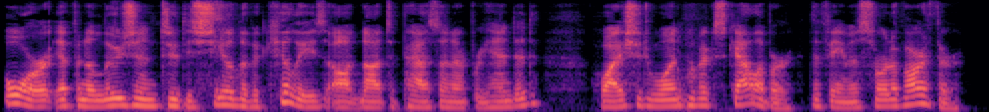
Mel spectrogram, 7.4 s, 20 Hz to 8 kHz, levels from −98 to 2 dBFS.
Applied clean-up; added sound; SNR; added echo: neural mask model DeepFilterNet 3.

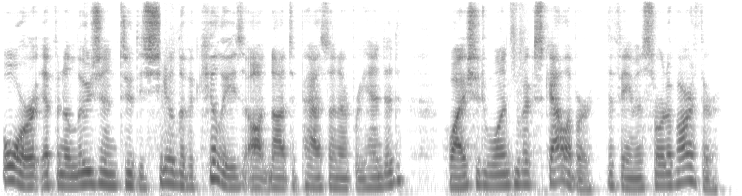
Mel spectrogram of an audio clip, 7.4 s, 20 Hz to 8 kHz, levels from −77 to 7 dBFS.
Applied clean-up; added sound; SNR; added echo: neural separator model SepFormer DNS4.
